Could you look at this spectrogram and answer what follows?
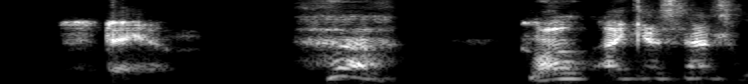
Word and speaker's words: Staunton: But in Virginia, Staunon is pronounced Stan.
